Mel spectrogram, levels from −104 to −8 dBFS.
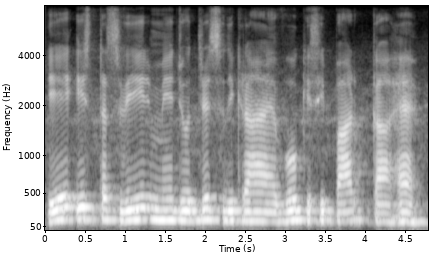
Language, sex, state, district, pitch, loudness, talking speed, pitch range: Hindi, male, Arunachal Pradesh, Lower Dibang Valley, 130 Hz, -13 LUFS, 175 wpm, 125-140 Hz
